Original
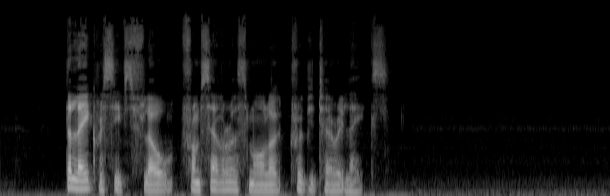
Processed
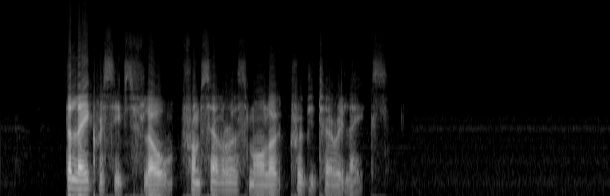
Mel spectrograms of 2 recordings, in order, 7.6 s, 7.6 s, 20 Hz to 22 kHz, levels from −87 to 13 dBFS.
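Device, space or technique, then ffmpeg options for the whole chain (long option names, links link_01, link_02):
crystal radio: -af "highpass=360,lowpass=2600,aeval=exprs='if(lt(val(0),0),0.708*val(0),val(0))':channel_layout=same,volume=5.5dB"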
